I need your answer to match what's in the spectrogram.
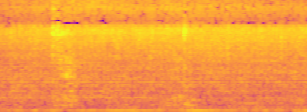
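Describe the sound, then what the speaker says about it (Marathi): Green chillies fry in a pan over a high gas flame while fried rice is cooked. A steady, close sizzle with a couple of brief sharper crackles plays without any talk. "तर अशा प्रकारे मी मोठ्याच गॅसवर आपलं हे फ्राय करून घेत आहे।"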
